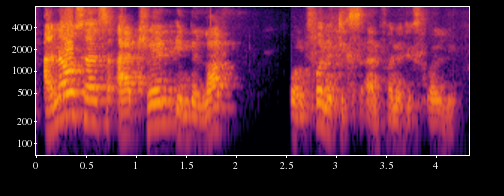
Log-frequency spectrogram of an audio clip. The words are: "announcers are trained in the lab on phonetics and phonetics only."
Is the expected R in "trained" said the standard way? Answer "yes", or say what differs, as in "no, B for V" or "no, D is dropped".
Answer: no, R is dropped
